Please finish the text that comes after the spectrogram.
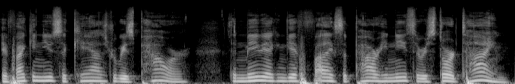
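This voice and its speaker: A man's voice: fairly high pitch, brisk, a little mellow, dry recording, close to an everyday voice. An actor playing an earnest, determined young male hero with a dramatic, resolute delivery in a video game cutscene. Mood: somber resolve.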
